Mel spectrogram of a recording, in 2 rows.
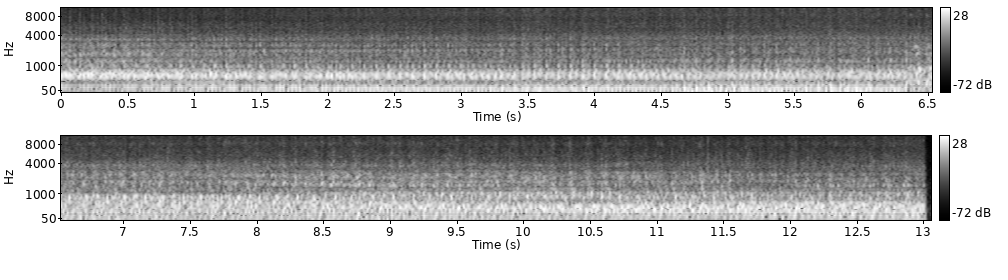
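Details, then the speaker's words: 2021 GMC Sierra AT4, 6.2L L87 V8 with S&B cold air intake and Borla S-Type exhaust, about 1,000 km on fresh Mobil 1 0W40, before the intake swap: deep, even rumble, idle stepping down and settling after a few seconds; normal idle. "Before we pull this inside and do the intake swap, let's start it one last time with the S&B cold air intake and my Borla S-Type exhaust so we can compare the audio notes from now until later."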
